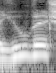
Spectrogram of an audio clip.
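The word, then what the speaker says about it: Uwell: Also Juwel schreibt man U, W wie Wilhelm, E wie Emil, e Doppel L wie Ludwig.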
